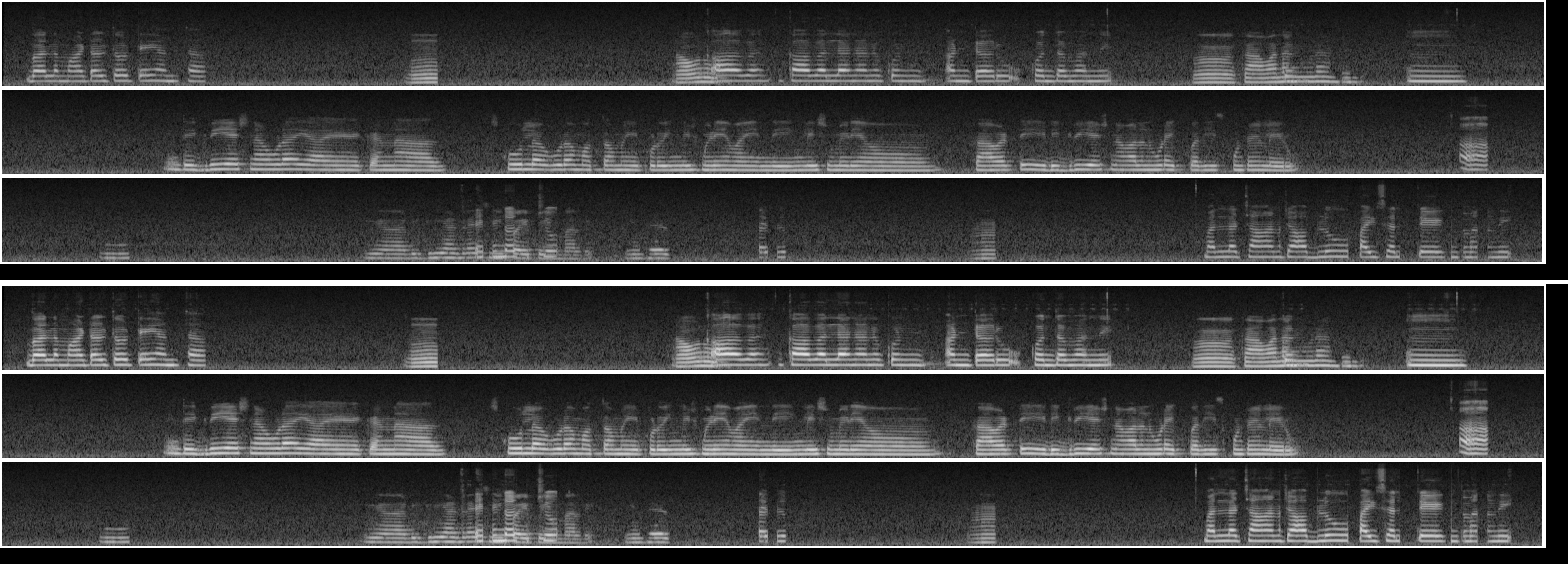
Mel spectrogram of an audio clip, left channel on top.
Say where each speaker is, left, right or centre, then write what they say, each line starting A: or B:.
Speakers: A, on the right; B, on the right.
A: వాళ్ళ మాట ఆటల్ తోటే అంత
B: ఆ అవును
A: కావ కావల్ల అని అనుకు అంటారు కొంతమంది
B: ఆ కావాలని
A: కొ
B: కూడా అంటారు
A: మ్మ్
B: ఇంటి డిగ్రయేష కూడా కనా స్కూల్ కూడా మొత్తం ఇప్పుడు ఇంగ్లీష్ మీడియం అయింది ఇంగ్లీష్ మీడియం కాబట్టి డిగ్రీ చేసిన వాళ్ళని కూడా ఎక్కువ తీసుకుంటేనే లేరు
A: ఆ
B: ఓ ఇ అంటనే
A: ఎండొచ్చు
B: చీప్ అయిపోయింది మళ్ళీ ఇంట
A: అ
B: ఆ
A: మళ్ళా చాలా జాబ్లు పైసలు ఇస్తే ఎంత మంది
